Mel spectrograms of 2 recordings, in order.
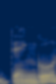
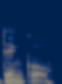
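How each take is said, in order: First: The middle consonant is a hard g sound. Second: The middle consonant is a k sound. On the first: The speaker calls it right. "I want to say Dingle" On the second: The speaker calls it wrong. "not Dinkle"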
